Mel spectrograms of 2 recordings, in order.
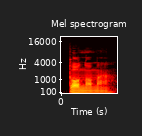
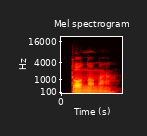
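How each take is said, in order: First: The two words merge into one vowel. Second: The two words merge into one vowel.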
